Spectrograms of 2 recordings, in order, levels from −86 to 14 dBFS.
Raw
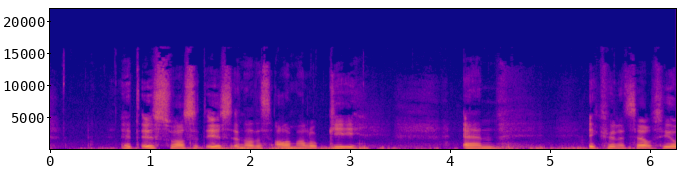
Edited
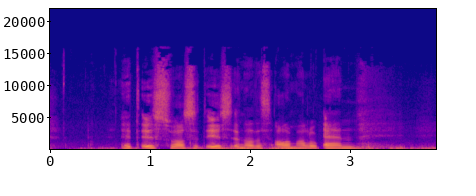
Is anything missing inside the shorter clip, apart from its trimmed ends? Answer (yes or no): yes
